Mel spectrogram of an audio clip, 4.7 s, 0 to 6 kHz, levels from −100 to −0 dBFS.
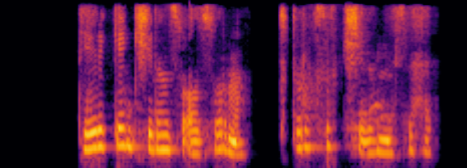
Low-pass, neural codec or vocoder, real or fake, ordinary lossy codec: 5.4 kHz; none; real; AAC, 24 kbps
